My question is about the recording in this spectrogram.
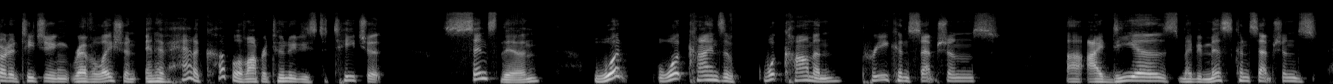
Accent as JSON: {"language": "English", "area": "the South", "region": "Southern United States", "country": "United States", "said": "Us, you and I as Southerners"}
